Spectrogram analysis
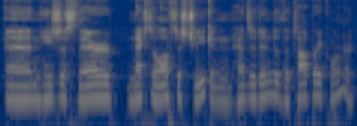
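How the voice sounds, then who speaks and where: A man's voice: medium pitch, little pitch movement, moderate pace, a little mellow. A man commentating live on a football match, mixing play-by-play calls with informal, conversational analysis.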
